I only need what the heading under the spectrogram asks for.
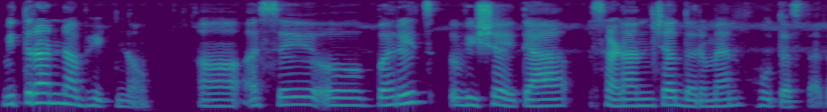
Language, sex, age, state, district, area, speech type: Marathi, female, 18-30, Maharashtra, Sindhudurg, rural, spontaneous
